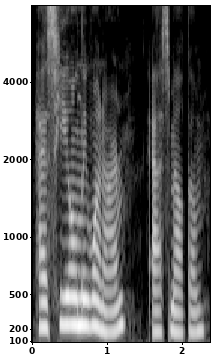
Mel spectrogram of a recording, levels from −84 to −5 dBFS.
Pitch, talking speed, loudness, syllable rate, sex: 205 Hz, 175 wpm, -16 LUFS, 5.8 syllables/s, female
